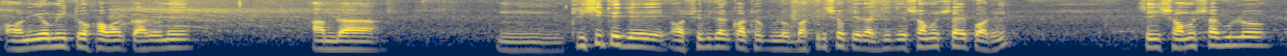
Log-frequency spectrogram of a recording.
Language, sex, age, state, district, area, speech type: Bengali, male, 45-60, West Bengal, Paschim Bardhaman, rural, spontaneous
